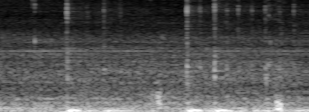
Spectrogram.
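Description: Keys on a computer keyboard are pressed a few times, soft close clicks and low thuds spaced irregularly, faint against a quiet room hum.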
